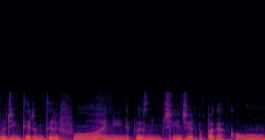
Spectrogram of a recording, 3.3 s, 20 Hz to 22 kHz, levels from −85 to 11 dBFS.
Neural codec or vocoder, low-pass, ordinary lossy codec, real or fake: none; none; none; real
